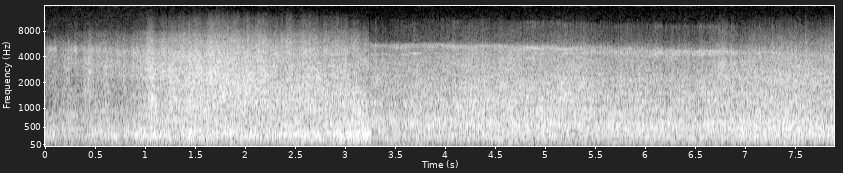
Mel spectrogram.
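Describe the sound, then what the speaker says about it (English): French-built Mystère fighter-bomber jet passing with a broad, roaring rush that swells then settles into a steady distant drone. "In the first wave, French-built Mystère fighter bombers."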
